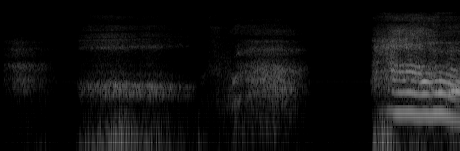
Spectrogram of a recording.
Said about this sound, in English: Of course. Let me finish my breathing exercises.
